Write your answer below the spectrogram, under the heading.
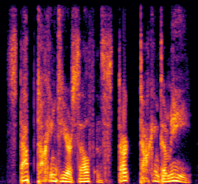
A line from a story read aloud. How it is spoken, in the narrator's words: whispered fiercely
